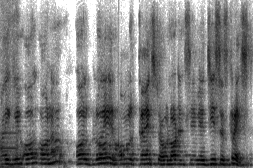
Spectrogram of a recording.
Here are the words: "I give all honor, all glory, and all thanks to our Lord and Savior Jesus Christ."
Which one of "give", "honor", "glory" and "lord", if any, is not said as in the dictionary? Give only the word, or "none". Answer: none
